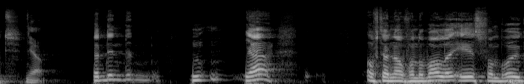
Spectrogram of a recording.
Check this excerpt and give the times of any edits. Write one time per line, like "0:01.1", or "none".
none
